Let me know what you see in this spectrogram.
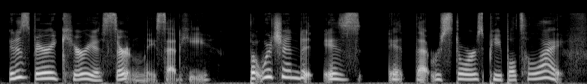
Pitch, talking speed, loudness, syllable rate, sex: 250 Hz, 175 wpm, -18 LUFS, 4.9 syllables/s, female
